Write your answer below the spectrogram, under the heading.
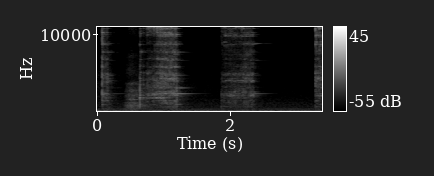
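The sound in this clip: A dulled blade being sharpened to cut tough meat: a few rasping, hissy scraping strokes, each about half a second long and separated by short pauses, heard alone without talk.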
